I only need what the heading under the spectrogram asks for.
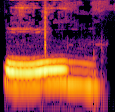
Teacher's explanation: देखिए ओम में भी ये ओम में भी देखिए ये 3 मात्राओं का समय लग रहा है ना, 3 मात्राओं का समय लग रहा है ओम का भी उच्चारण करते समय, तो ये प्लुत स्वर है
